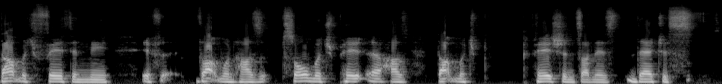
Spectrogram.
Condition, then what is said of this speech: Stuttering. And I think that sort of gave me that determination to actually find this voice I now have.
